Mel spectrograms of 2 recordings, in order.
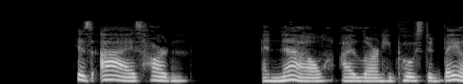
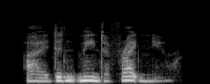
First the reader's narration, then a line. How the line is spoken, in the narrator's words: he whispers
